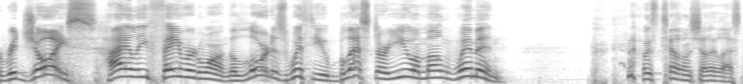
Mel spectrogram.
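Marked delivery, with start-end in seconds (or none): 0.0-5.1 higher, ringing angel's greeting; angel's proclamation. A narrator's reading. Preacher reading the angel's greeting to Mary, raised and ringing. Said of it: "the angel said to her".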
